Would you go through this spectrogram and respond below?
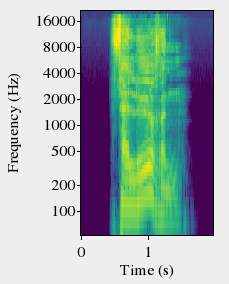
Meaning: first/third-person plural subjunctive II of verlieren
- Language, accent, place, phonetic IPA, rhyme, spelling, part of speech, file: German, Germany, Berlin, [fɛɐ̯ˈløːʁən], -øːʁən, verlören, verb, De-verlören.ogg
